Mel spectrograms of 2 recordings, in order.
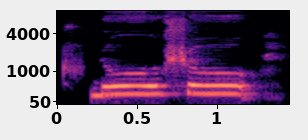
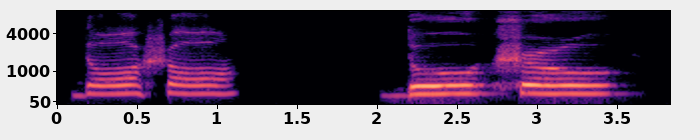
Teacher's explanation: Make sure you get the dosho, tongue back, cerebral letter.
